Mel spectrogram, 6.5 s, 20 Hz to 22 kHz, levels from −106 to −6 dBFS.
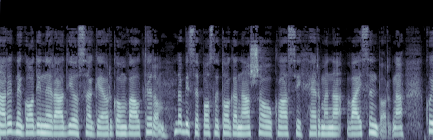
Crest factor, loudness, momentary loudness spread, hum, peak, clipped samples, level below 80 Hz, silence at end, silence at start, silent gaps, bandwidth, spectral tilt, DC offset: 16 dB; -29 LUFS; 6 LU; none; -14 dBFS; under 0.1%; -68 dBFS; 0 s; 0 s; none; 11.5 kHz; -6.5 dB/octave; under 0.1%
